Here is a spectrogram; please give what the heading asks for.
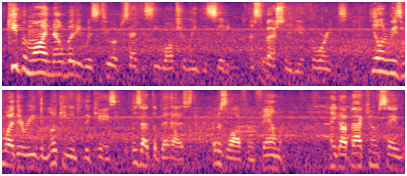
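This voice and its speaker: A man working as a ghost tour guide, telling stories theatrically to a live group in a colloquial, wry way. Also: sits high. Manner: colloquial, wry, acts out dialogue. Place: outdoors on a city street. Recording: outdoor street noise with traffic.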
